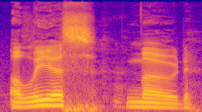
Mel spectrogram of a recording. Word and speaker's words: Elias Mode: why don't you say it for the record Alias mode Alias mode it's been our pleasure and our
